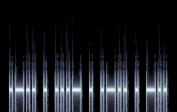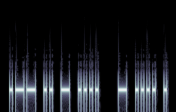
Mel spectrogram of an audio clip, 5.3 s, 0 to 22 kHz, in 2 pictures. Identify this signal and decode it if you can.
Morse code, heard as a keyed tone, about 28 wpm, 700 Hz. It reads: LEVELED WITH THE
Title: A Sound Of Thunder 28wpm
